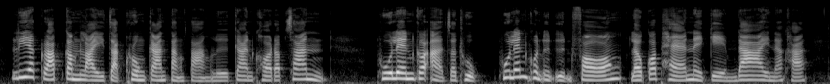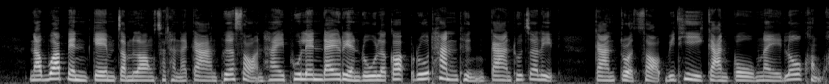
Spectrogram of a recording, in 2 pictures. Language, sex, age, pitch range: Thai, female, 20-39, 185-235 Hz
